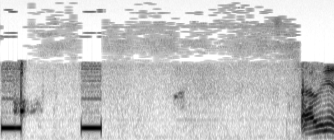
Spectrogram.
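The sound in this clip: Phone line tone on a radio call-in line after a caller's call drops: two steady, mid-pitched beeps of about a quarter second each, separated by quiet hiss, before a voice starts talking.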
